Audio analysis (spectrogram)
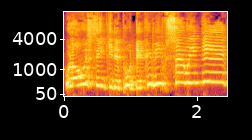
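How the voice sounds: A put-on character voice comes out extremely high in pitch. It sounds squeaky.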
